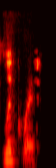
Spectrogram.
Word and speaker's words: LQWD: Today we are speaking with Sean Anstey, founder and CEO of LQWD pronounced Liquid, the first publicly traded, purpose-built Bitcoin company that's focused on solutions that power the growth of the Bitcoin Lightning Network.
